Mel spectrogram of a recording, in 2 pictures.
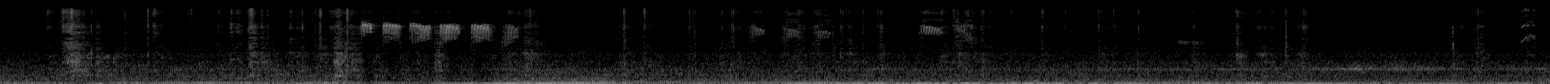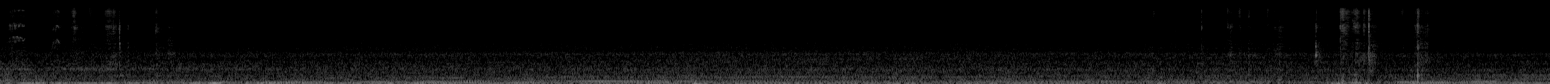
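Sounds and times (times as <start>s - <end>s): rapid high bird chirps: 3.3s - 5.5s, 6.9s - 10.1s, 15.1s - 16.6s.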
